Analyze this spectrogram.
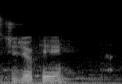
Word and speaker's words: Chijioke: My name is Chijioke. People call me CJ when they can't pronounce my name, but it's Chijioke as in Chijioke.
